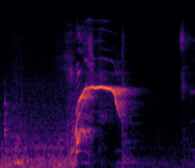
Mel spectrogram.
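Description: A young girl squeals excitedly close by.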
